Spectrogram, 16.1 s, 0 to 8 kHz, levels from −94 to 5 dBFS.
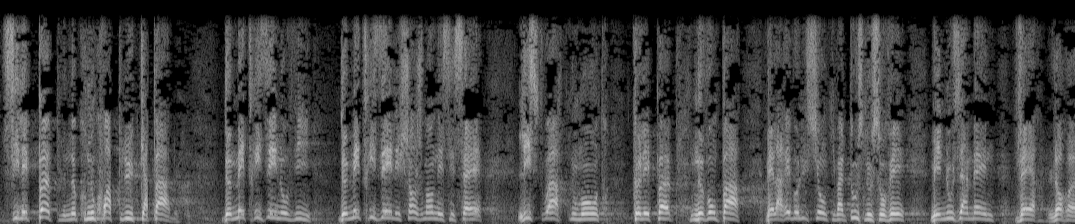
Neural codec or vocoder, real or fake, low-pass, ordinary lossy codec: none; real; 7.2 kHz; none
